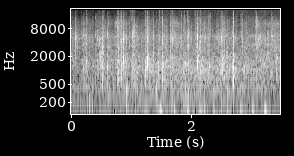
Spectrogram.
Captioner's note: applause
